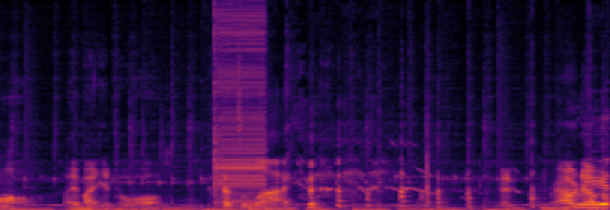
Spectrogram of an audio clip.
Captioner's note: laughs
